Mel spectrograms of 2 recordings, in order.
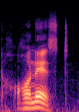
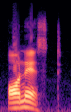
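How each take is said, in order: First: The word starts with an audible h sound. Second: The word starts with a vowel, h silent. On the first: The speaker calls it wrong. "it is not honest" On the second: The speaker calls it right. "Silent when it begin with an H"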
